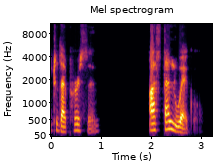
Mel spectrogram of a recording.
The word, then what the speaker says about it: hasta: say to that person, hasta luego. The H again, it will be silent.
